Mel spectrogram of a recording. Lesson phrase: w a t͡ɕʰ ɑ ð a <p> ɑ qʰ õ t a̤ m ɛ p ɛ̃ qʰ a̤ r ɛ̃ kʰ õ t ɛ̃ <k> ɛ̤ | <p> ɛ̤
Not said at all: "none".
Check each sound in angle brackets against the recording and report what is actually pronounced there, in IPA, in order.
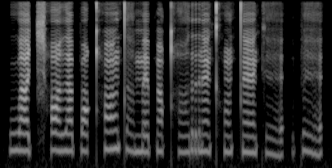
p, k, p

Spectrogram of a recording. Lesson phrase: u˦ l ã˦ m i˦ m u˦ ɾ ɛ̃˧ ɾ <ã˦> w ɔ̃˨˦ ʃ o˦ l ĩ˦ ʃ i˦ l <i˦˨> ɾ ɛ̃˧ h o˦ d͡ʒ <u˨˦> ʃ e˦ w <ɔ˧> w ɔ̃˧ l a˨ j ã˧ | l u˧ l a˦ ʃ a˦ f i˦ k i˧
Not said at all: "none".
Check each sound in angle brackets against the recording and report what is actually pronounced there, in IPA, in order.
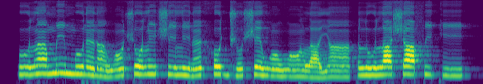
ã˨, i˦˨, u˧, ɔ̃˧

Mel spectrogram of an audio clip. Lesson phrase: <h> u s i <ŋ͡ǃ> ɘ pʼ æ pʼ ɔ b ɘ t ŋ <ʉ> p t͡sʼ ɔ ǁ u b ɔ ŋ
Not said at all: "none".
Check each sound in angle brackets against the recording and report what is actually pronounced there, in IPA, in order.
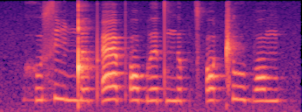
h, ŋ͡ǃ, ɘ

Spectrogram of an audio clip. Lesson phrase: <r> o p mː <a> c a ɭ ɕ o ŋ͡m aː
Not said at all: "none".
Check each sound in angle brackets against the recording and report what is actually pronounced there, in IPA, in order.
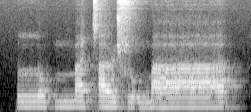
lː, a

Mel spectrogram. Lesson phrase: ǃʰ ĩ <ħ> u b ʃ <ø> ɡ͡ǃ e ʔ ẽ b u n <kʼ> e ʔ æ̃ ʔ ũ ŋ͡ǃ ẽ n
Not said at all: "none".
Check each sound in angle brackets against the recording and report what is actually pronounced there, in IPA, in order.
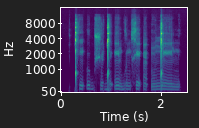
ʔ, ø, x

